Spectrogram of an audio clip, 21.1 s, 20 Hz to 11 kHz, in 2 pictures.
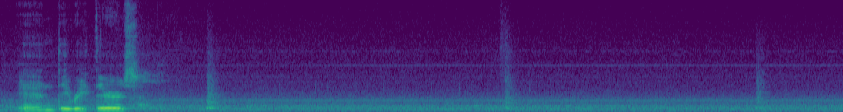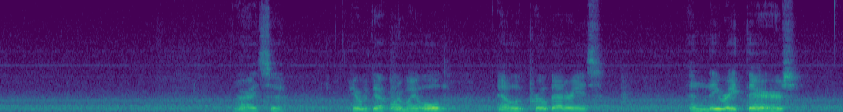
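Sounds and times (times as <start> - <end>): faint hum: 0.0 - 21.0
room tone hiss: 0.0 - 21.0.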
